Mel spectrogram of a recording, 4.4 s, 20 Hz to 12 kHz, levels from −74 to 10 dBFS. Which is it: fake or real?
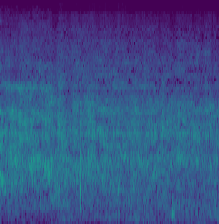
fake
